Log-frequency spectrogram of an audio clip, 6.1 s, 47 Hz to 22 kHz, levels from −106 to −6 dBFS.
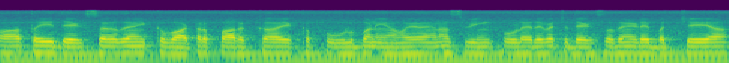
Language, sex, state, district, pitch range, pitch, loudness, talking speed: Punjabi, male, Punjab, Kapurthala, 115-125 Hz, 120 Hz, -17 LUFS, 225 wpm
